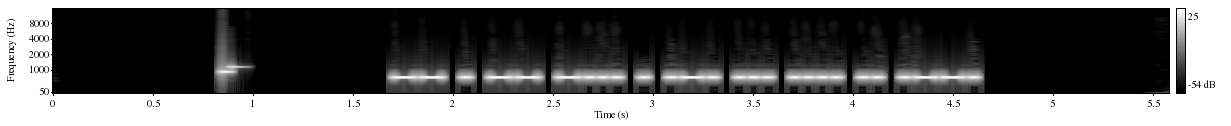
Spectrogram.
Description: Morse code, heard as a keyed tone, about 36 wpm, 700 Hz. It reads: MEMBERSHIP
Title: Sentences from Top 1400 Words - New Word Drill - 35wpm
